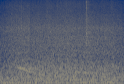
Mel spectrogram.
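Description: Steady rushing rumble of a tunnel boring machine cutting through the GFRP-reinforced concrete soft-eye wall of a shaft, with soil and broken concrete pouring down.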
